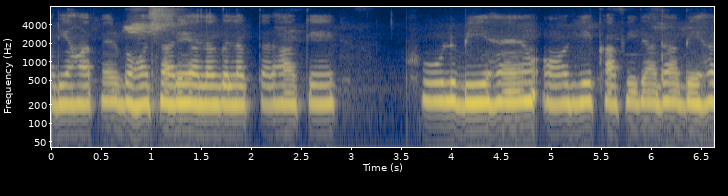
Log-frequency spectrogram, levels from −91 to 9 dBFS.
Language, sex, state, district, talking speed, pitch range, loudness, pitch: Hindi, female, Bihar, Patna, 125 wpm, 205-225 Hz, -14 LUFS, 215 Hz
